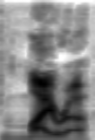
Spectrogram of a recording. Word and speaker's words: Mira: But Matt, one of Matt's biggest crosses to bear is that his last name is pronounced Myra. – Yeah. – But of course, in Los Angeles, Mira.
